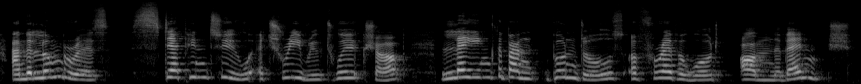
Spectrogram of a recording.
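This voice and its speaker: A woman teacher reading a storybook aloud to a class of children, expressively and with deliberate, explanatory care. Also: fairly high pitch, pushed and bright. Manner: clear, deliberate explaining to young listeners.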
